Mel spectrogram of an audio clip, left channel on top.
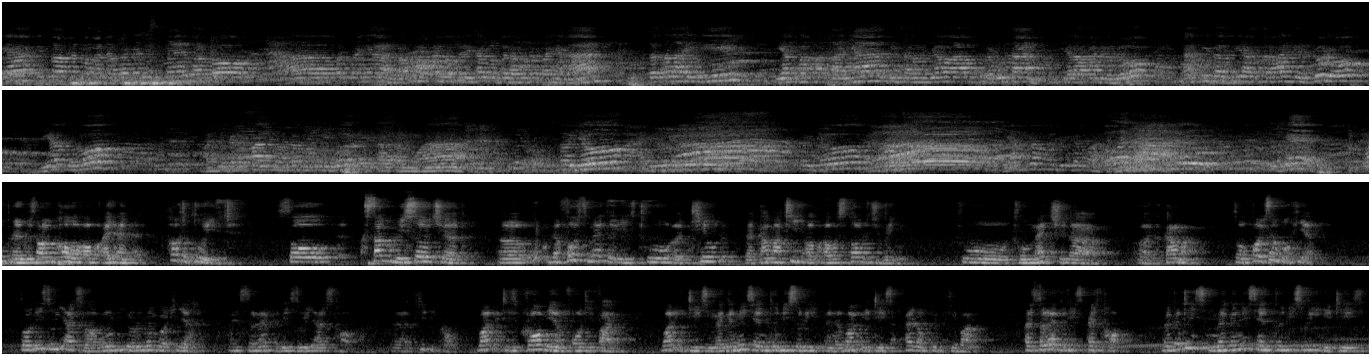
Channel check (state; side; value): different; both; correlation 0.00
